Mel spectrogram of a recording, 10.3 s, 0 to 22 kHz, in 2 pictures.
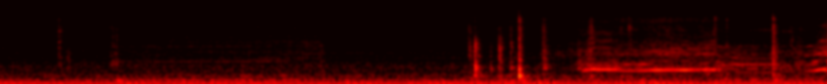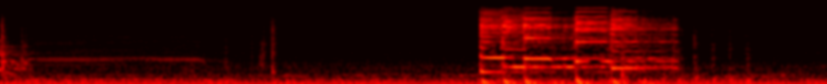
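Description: Motorised touchscreen panel of a Kenwood DDX9017S head unit tilting open for the CD slot: a few light clicks from button presses, then a whirring motor with a wavering pitch. About eight seconds in there is a louder burst with several steady tones that lasts just over a second and then stops.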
